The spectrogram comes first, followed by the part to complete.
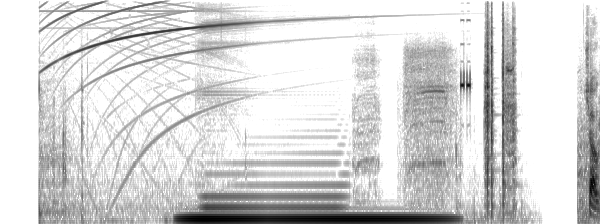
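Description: Synthesized logo-intro sting: rising sweeps build into a deep bass hit held for about three seconds with a few higher tones over it. It ends in a quick run of sharp clicks.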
